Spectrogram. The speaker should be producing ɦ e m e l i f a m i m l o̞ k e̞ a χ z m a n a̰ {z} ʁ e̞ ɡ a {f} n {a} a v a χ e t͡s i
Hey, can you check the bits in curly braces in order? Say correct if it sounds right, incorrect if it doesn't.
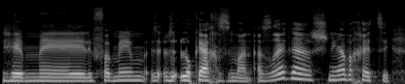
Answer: correct, incorrect: ʃ, incorrect: i

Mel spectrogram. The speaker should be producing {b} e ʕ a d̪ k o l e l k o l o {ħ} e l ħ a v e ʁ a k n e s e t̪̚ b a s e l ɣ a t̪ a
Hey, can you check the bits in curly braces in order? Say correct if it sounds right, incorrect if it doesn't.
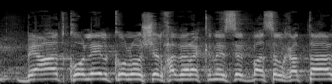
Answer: correct, incorrect: ʃ

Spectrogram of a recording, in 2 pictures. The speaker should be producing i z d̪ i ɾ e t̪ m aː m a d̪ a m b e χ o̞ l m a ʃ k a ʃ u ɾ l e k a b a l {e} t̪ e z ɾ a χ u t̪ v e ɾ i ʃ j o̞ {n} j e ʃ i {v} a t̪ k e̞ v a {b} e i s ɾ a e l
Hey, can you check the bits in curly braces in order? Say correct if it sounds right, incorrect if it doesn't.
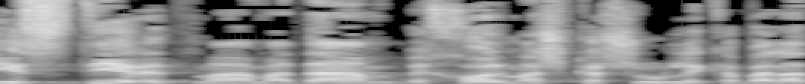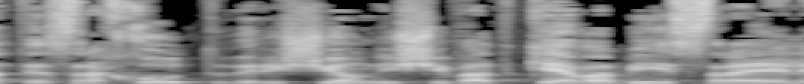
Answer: incorrect: a, correct, correct, correct

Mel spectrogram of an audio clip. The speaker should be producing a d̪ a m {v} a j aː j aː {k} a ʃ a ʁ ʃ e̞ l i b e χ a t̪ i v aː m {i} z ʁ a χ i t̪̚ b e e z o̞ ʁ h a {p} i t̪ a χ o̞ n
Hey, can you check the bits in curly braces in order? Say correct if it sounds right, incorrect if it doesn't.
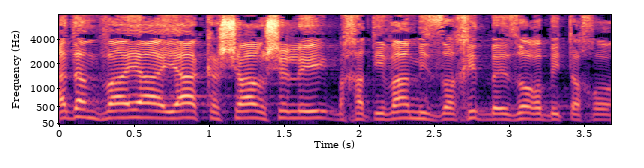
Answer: correct, correct, correct, incorrect: b

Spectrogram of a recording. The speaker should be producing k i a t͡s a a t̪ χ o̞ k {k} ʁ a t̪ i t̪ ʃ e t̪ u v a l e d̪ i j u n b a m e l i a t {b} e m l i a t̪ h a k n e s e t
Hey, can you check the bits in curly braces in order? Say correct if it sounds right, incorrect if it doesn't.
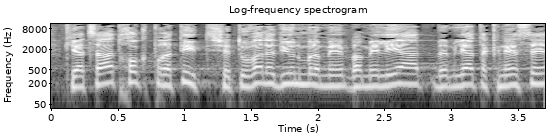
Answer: incorrect: p, correct

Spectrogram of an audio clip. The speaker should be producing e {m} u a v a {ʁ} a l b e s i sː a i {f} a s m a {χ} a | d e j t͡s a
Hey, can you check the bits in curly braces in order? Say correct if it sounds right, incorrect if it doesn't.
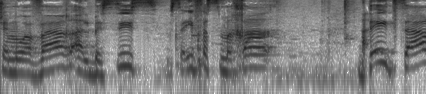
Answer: correct, correct, correct, correct

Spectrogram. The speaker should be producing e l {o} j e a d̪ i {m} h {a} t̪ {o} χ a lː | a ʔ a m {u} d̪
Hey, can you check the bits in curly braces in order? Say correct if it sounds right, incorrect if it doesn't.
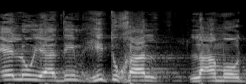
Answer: incorrect: u, correct, incorrect: i, incorrect: u, incorrect: o

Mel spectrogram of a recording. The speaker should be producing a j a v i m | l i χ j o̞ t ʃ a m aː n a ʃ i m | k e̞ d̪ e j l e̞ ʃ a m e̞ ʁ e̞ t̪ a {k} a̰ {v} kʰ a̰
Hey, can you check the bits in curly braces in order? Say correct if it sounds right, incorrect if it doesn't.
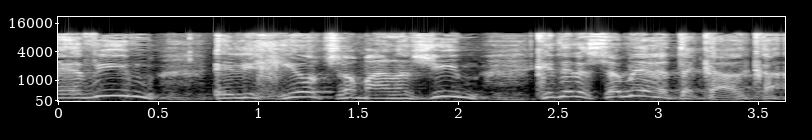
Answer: correct, incorrect: ʁ

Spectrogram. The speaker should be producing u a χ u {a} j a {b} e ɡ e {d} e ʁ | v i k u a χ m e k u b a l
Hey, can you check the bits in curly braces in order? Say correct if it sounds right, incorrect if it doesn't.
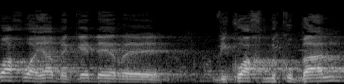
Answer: correct, correct, correct

